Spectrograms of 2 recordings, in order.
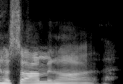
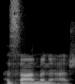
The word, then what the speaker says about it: Hasan Minhaj: Regardless, comedian Hasan Minhaj. That's his name. Yep, Hasan Minhaj. Yeah. I will stop with the mispronunciations today.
